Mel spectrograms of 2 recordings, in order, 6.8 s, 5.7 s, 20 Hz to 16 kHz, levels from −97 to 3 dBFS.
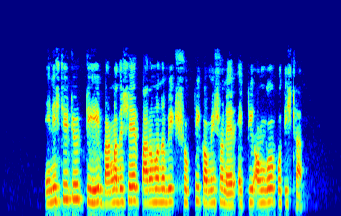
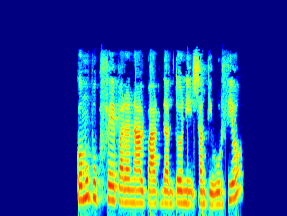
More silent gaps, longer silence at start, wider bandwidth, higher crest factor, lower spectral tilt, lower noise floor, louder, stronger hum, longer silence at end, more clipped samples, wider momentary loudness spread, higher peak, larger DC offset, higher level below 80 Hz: neither; second, 0.9 s vs 1.55 s; about the same, 7.2 kHz vs 7.6 kHz; about the same, 16 dB vs 18 dB; first, -6.5 dB/octave vs -5 dB/octave; about the same, -88 dBFS vs under -90 dBFS; about the same, -17 LUFS vs -17 LUFS; neither; about the same, 0.8 s vs 0.9 s; neither; about the same, 8 LU vs 6 LU; about the same, -2 dBFS vs -2 dBFS; neither; second, -64 dBFS vs -56 dBFS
